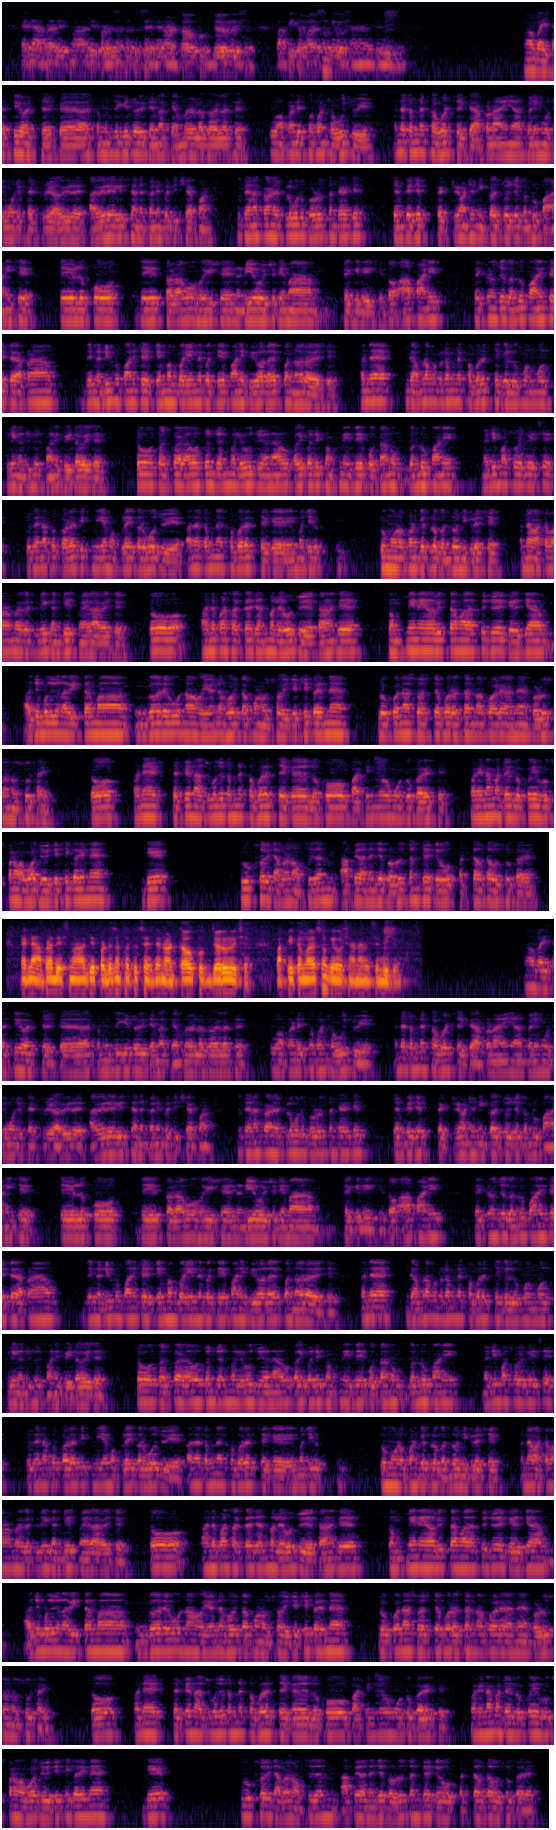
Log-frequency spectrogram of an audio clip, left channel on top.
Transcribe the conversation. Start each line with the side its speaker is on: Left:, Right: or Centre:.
Right: એટલે આપણા દેશમાં જે પ્રદુષણ થતું છે. તેને અટકાવવું ખુબ જરૂરી છે. બાકી તમારે શું કેવું છે? આના વિશે બીજું?
Left: હા ભાઈ સાચી વાત છે કે આ તમે જે કીધું તેના કેમેરા લગાવેલા છે. તો આપણા દેશમાં પણ થવું જ જોઈએ અને તમને ખબર છે કે આપણા અહીંયા ઘણી મોટી મોટી ફેક્ટરીઓ આવી આવી રહેલી છે અને ઘણી બધી છે પણ તેના કારણે એટલું બધું પ્રદુષણ થાય છે જેમ કે જે ફેક્ટરીમાં જે નીકળત જે ગંદું પાણી છે તે લોકો જે તળાવો હોય છે નદીઓ હોય છે તેમાં ફેંકી દે છે તો આ પાણી ફેક્ટનું જે ગંદુ પાણી છે તે આપણા, જે નદીનું પાણી છે માં ભરીને પછી એ પાણી પીવાલાયક પણ ન રહે છે અને ગામડામાં તો તમને ખબર જ છે કે લોકો મોસ્ટલી નદીનું જ પાણી પીતા હોય છે તો સરકારારે આ વસ્તુ જન્મ લેવો જોઈએ અને પાી કંપની જે પોતાનું ગડુ પાણી નદી માં છોડી દઈ છે તો તેના પર કડક એક નિયમ અપ્લાય કરવો જોઈએ અને તમને ખબર જ છે કે એમાં તુ મોનો પણ કેટલો ગંદો નીકળે છે અને વાતાવરણમાં કેટલી ગંદી સ્મેલ આવે છે તો આને પણ સક્ય જન્મ લેવું જ જોઈએ કારણ કે કંપનીને એવા વિસ્તારમાં રાખવી જોઈએ કે જ્યાં આજુબાજુના વિસ્તારમાં ઘર એવું ના હોય અને હોય તોાપ ઓછું હોય જેથી કરીને લોકોના સ્વાસ્થ્ય પર અસર ના પડે અને પ્રદુષણ ઓછું થાય તો, અને ફકરીને આજુબાજુ તમને ખબર જ છે કે લોકો પાર્કિંગને એવું મોટું કરે છે. પણ એના માટે લોકોએ વૃક્ષ પણ વાવા જોઈએ જેથી કરીને જે, વૃક્ષ હોય આપણને ઓક્સિજન આપે અને જે પ્રદુષણ છે તે અટકાવતા ઓછું કરે.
